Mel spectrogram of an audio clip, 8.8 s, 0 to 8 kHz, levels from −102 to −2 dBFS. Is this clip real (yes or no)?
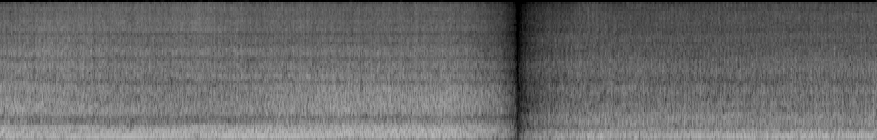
yes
